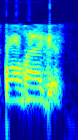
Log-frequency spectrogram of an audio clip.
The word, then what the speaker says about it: Paul Haggis: It has been hailed by two Academy Award winner Paul Higgins as powerful and often chilling eye-opener. Hope I'm pronouncing that Paul Haggis. I think I'm pronouncing that right? – It is. It's Paul Haggis.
